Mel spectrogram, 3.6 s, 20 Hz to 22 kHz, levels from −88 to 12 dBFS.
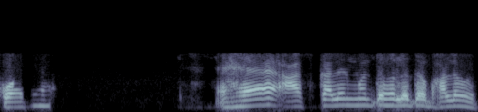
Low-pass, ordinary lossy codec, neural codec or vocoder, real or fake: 3.6 kHz; none; none; real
